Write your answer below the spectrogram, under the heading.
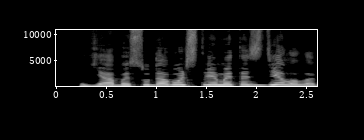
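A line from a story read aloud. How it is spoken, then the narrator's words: Muffled and sad. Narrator (Russian): глухо и печально сказала Сильви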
